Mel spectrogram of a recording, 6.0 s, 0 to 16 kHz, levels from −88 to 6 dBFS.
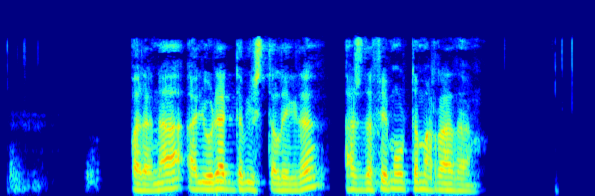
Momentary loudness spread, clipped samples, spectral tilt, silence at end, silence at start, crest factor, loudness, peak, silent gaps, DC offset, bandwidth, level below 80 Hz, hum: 7 LU; under 0.1%; -4.5 dB/octave; 1.2 s; 1.3 s; 24 dB; -25 LUFS; -4 dBFS; 3.32-3.44 s; under 0.1%; 8.2 kHz; -66 dBFS; none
